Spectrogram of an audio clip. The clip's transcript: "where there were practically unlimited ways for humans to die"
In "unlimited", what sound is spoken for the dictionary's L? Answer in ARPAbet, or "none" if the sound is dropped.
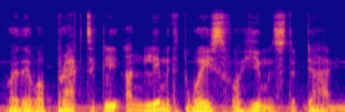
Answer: L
